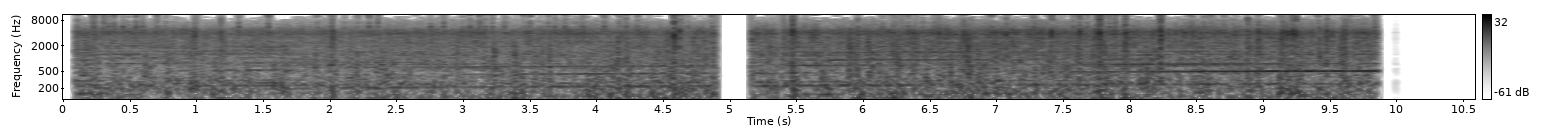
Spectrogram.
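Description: BMW car engine pulling hard at high revs under acceleration, its pitch rising steadily, with wind noise over it. The sound drops out completely for a moment near the start and again about halfway, and cuts off abruptly near the end.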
